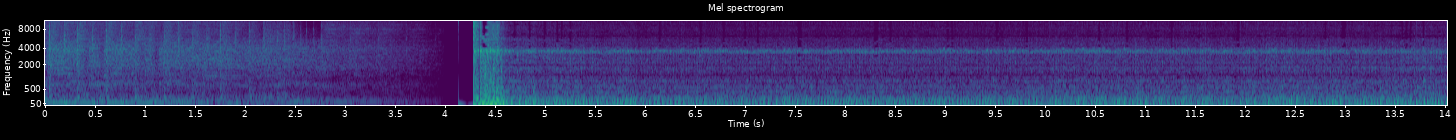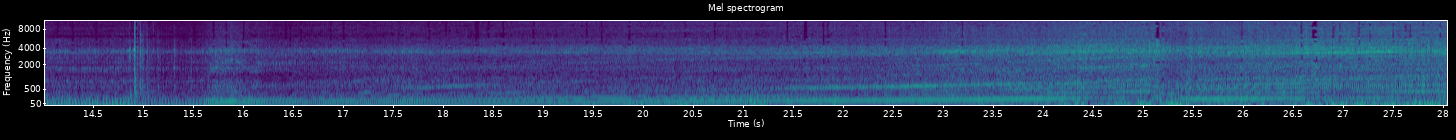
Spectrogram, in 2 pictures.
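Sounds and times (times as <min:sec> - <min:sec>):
motorcycle engine idling and revving: 0:00.0 - 0:03.4, 0:04.3 - 0:28.0.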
